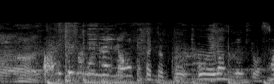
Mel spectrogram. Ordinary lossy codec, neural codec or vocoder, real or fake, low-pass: none; codec, 44.1 kHz, 3.4 kbps, Pupu-Codec; fake; 7.2 kHz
